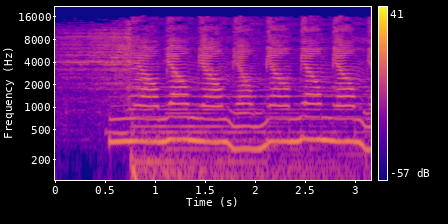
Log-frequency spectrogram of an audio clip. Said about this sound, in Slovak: páčia sa mi takéto akože prerábky, že mačka spieva namiesto …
